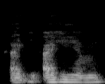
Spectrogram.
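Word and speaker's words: Akinyemi: You pronounce it Akinai? A.K.I.N.Y.E.M.I. A.K.I.N.Y.E.M.I. M.I. Okay. And Akinami? Akiyemi.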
